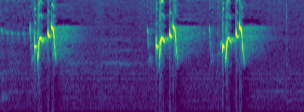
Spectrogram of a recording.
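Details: Prinia call used as therapy to draw responses and arousal: three quick, piercing chirp bursts, each a rapid cluster of high notes fading into a brief whistle.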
